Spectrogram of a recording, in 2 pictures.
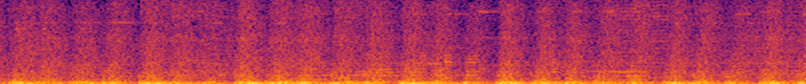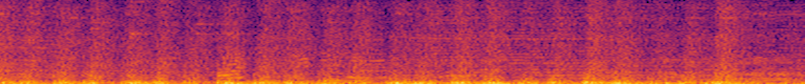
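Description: Marching drum band playing: fast, dense snare drum patterns over repeated bass drum beats, loud and continuous.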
